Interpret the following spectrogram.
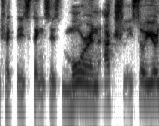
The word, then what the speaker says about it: Moran: It's Moran, actually. And, it's fine, completely fine for people not to know how to say it. But so that's Moran, actually, that comes from me saying, actually, it's Moran.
